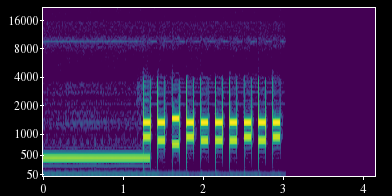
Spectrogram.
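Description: Telephone dial tone, then a fast run of about a dozen touch-tone keypad beeps dialing a number, stopping about three seconds in.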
